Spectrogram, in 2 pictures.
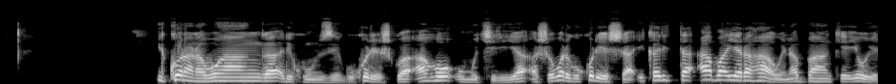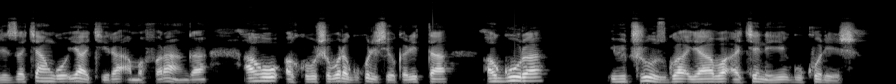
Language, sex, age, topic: Kinyarwanda, male, 18-24, finance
